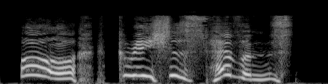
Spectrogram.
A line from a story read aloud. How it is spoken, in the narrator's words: cried, trembling like a leaflet with horror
